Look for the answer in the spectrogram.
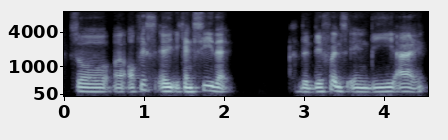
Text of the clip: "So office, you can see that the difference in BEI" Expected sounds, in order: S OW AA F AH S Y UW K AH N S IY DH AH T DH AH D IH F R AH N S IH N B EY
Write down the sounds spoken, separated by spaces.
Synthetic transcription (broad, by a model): S OW AA F AH S Y UW K AH N S IY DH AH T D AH D IH F R AH N S IH N B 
